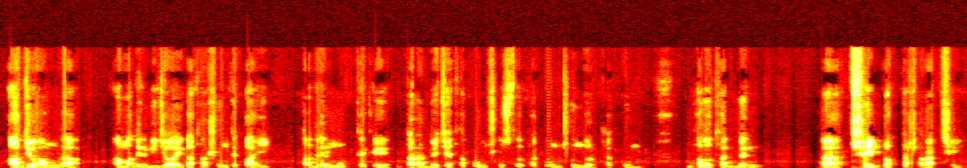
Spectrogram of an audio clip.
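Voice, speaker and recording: Solemn husky man hosting. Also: sits low, steady tone, no echo, poor audio. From Bangladesh. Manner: solemn, measured and declamatory. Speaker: host. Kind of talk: formal tribute speech.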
